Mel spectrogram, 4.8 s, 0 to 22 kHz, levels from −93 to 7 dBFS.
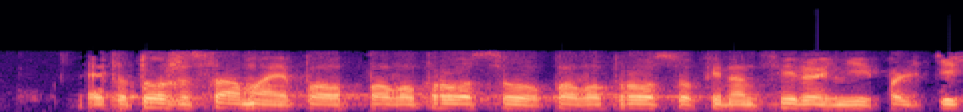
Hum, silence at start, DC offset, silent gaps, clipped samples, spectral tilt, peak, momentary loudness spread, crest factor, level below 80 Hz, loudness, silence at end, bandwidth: none; 0.45 s; under 0.1%; none; under 0.1%; -5 dB/octave; 0 dBFS; 4 LU; 12 dB; -52 dBFS; -13 LUFS; 0 s; 4 kHz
